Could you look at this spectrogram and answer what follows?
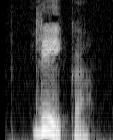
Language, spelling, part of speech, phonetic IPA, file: Russian, лейка, noun, [ˈlʲejkə], Ru-лейка.ogg
- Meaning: 1. watering can 2. bail 3. Leika (brand of camera)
